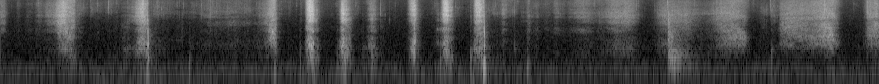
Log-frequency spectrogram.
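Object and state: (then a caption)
Leather loafer being scrubbed. A gloved hand scrubs the leather upper of a brown Italian leather loafer with cream textile panels, hollow with a shoe tree inside, using a green and yellow sponge. A run of short, bright, scratchy crunching strokes gives way to longer, softer hissing rubs.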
